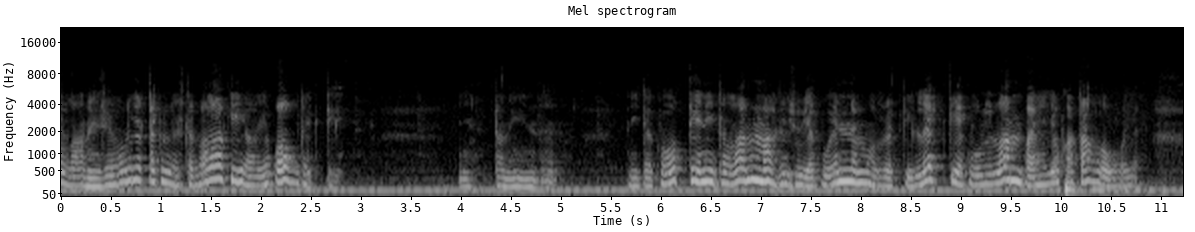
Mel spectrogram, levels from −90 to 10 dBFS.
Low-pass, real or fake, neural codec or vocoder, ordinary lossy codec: 19.8 kHz; fake; vocoder, 44.1 kHz, 128 mel bands every 256 samples, BigVGAN v2; none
